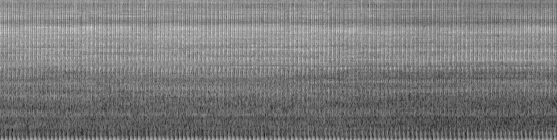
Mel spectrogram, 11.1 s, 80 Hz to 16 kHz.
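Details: Honda CT125 Trail 125 with Takegawa 143cc piston and cylinder, noise began after 200 miles and careful break-in, at idle: sharp even tapping about four per second over the single-cylinder exhaust beat; internal knock, owner suspects piston slap.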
